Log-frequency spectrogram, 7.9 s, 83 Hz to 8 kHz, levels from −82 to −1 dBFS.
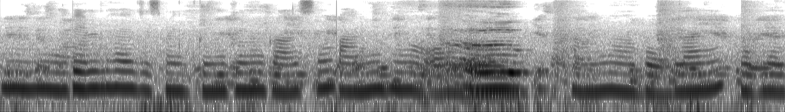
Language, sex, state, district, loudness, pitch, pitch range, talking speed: Hindi, female, Bihar, Kishanganj, -17 LUFS, 205 Hz, 195-215 Hz, 90 wpm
